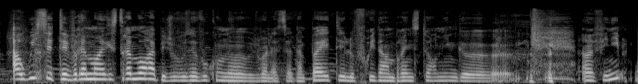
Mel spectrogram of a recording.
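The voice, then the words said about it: Slight Lithuanian accent in French. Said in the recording (French): “Vous êtes d'origine lituanienne, d'où ce petit accent.”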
